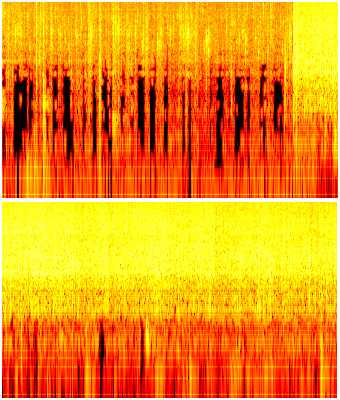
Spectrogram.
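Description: Rosemary sprigs crackling lightly in hot olive oil in a frying pan. About four seconds in, the sound jumps to a much louder, steady sizzle as halved small potatoes fry in the oil, turned with tongs.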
